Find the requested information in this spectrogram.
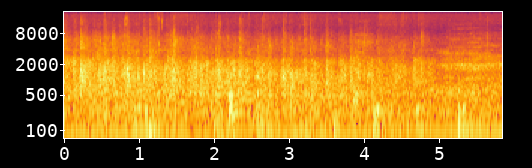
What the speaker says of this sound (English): Can I have a round of applause for this session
